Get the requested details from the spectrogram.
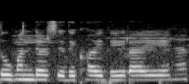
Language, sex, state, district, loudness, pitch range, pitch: Hindi, female, Chhattisgarh, Bilaspur, -13 LUFS, 205-225 Hz, 210 Hz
